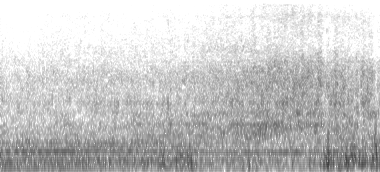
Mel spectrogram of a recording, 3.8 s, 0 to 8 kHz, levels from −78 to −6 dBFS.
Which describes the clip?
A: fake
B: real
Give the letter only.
A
